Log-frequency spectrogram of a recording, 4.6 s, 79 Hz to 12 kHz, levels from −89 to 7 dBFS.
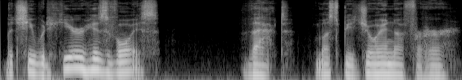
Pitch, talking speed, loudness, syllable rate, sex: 115 Hz, 155 wpm, -19 LUFS, 4.3 syllables/s, male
